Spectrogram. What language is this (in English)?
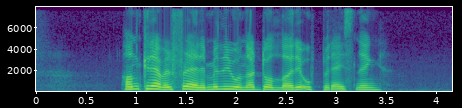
Norwegian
